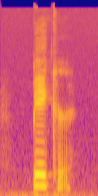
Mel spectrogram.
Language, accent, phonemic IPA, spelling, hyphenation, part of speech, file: English, US, /ˈbeɪ.kɚ/, baker, bak‧er, noun, En-us-baker.ogg
- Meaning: 1. A person who bakes and sells bread, cakes and similar items 2. A portable oven for baking 3. An apple suitable for baking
